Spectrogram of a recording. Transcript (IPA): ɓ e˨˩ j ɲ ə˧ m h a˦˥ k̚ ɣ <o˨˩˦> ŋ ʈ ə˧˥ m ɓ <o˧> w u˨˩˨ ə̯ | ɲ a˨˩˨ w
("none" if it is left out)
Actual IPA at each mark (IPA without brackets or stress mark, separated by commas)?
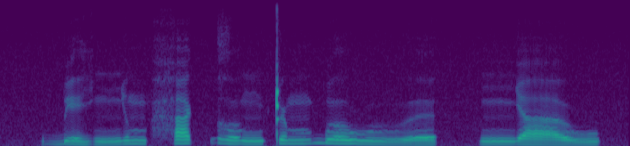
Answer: o˨˩˦, o˧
